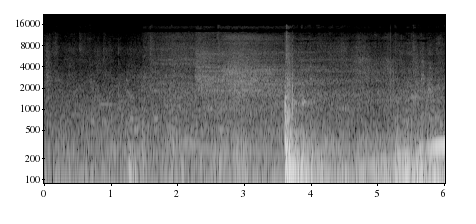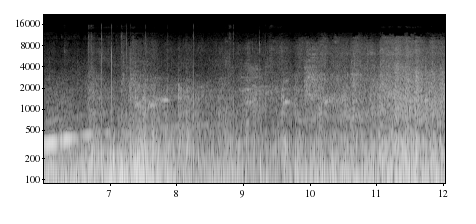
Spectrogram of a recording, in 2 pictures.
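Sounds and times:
train wheel and rail rush: 0:00.0 - 0:12.0
wheels clicking over rail joints: 0:06.7 - 0:12.0.

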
